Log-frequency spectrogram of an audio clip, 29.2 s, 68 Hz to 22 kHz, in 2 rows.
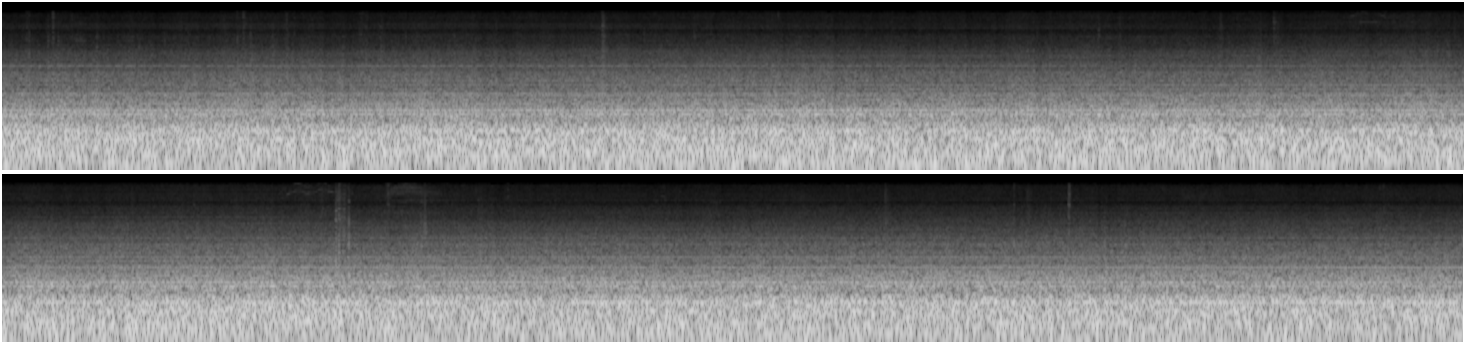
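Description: Airbus A319 jet engines and rushing air heard from inside the cabin during the climb after takeoff: a steady deep rumble with a faint even hum over it.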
